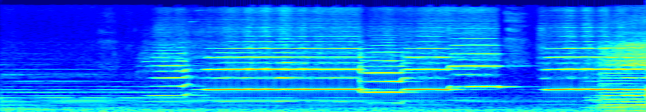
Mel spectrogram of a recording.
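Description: The tail of a piano chord fades away, then a concert flute enters about two seconds in, playing a slow melody of long held notes with a short break near the end.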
